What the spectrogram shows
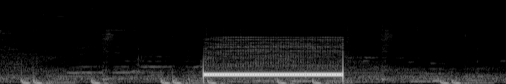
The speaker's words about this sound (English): I'm going to call him one more time because he always picks up.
